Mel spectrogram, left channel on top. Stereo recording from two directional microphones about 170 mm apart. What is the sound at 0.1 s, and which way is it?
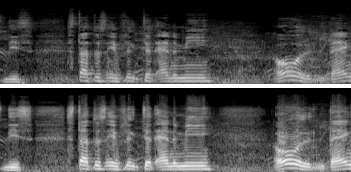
Speech, 35° right (ahead or behind).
